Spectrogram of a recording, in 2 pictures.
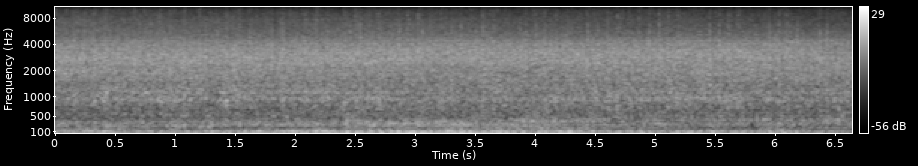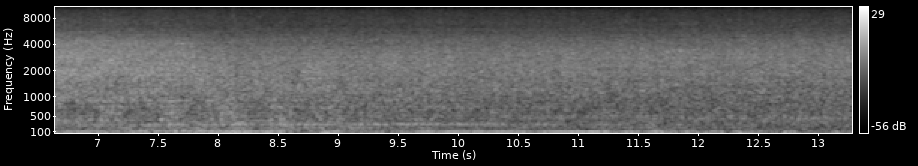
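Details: Hornby APT model train after cleaning the wheels and copper pickup contacts: soft steady rolling hiss with a faint regular rail-joint click, no wheel squeal; squeak fixed, one bogey still squeaks slightly.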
